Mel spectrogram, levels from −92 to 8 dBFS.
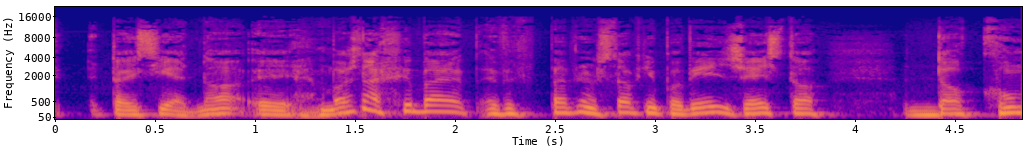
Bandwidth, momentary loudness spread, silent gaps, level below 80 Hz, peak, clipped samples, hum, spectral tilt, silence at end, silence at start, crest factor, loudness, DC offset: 16 kHz; 5 LU; none; -52 dBFS; -8 dBFS; under 0.1%; none; -5 dB/octave; 0 s; 0.15 s; 16 dB; -24 LUFS; under 0.1%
